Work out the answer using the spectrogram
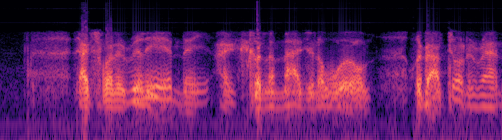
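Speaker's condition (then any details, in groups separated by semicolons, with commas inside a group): Throat cancer, vocal cord removed, partial laryngectomy, right vocal cord removed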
